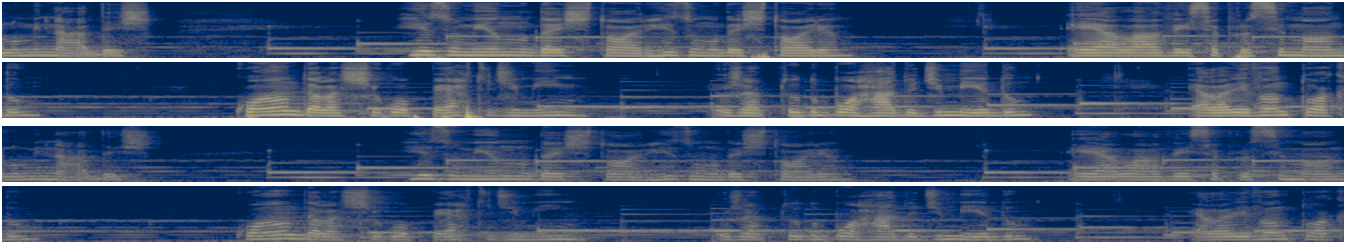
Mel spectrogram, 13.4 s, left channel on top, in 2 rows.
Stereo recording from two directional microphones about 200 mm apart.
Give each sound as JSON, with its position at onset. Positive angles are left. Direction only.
{"t": 0.0, "sound": "speech", "side_deg": 40}
{"t": 1.3, "sound": "music", "side_deg": 0}
{"t": 2.0, "sound": "speech", "side_deg": 40}
{"t": 4.9, "sound": "music", "side_deg": 0}
{"t": 5.3, "sound": "speech", "side_deg": 40}
{"t": 7.9, "sound": "speech", "side_deg": 40}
